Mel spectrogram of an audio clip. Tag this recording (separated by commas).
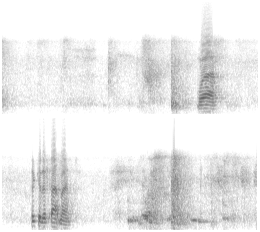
Speech, inside a small room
